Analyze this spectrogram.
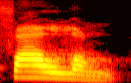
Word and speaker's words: falam: So we don't pronounce that M as M, but falam. So imagine that there is an O there. It's a nasal on falam.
